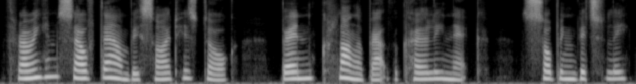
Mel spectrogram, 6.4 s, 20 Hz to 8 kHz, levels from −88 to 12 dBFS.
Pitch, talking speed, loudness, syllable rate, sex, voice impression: 230 Hz, 130 wpm, -17 LUFS, 4.2 syllables/s, female, feminine, slightly young, slightly thin, cute, slightly sincere, friendly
